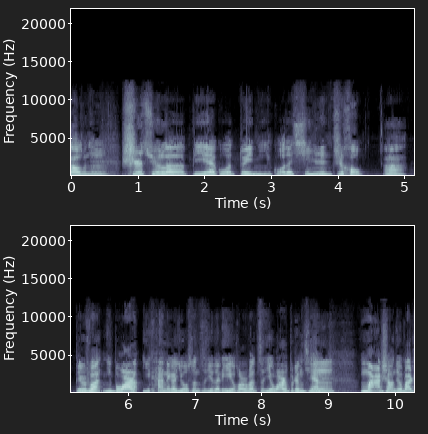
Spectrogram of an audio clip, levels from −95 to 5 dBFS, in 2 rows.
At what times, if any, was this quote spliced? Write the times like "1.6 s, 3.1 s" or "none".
none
